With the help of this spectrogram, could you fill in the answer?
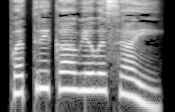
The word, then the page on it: ಪತ್ರಿಕಾವ್ಯವಸಾಯಿ: patrikā vyavasāyi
